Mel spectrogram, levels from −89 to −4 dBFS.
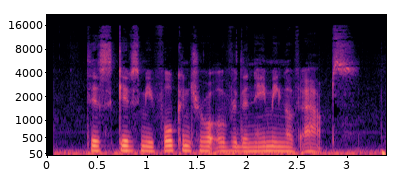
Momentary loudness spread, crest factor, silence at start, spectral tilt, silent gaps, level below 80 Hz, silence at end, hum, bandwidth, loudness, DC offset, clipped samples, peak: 7 LU; 20 dB; 0.05 s; -5.5 dB/octave; none; -40 dBFS; 0 s; none; 16 kHz; -30 LUFS; under 0.1%; under 0.1%; -10 dBFS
